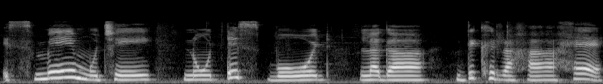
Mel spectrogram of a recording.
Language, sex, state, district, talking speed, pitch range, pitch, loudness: Hindi, female, Madhya Pradesh, Katni, 80 wpm, 200-245 Hz, 210 Hz, -14 LUFS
